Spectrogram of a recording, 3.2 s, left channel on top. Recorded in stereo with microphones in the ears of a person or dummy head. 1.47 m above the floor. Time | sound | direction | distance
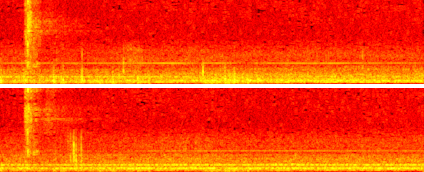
0.2 | keys jangling | 10° left (ahead or behind) | 0.7 m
